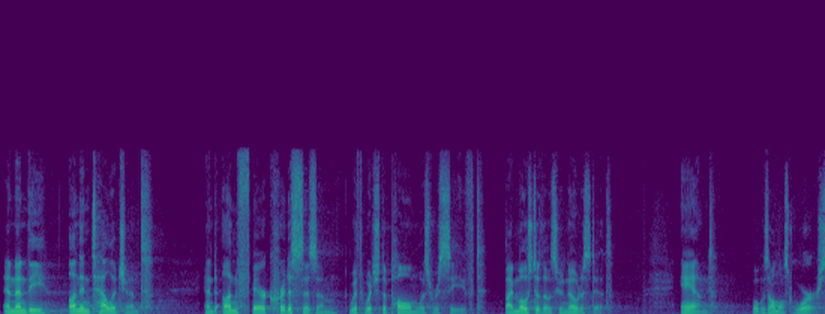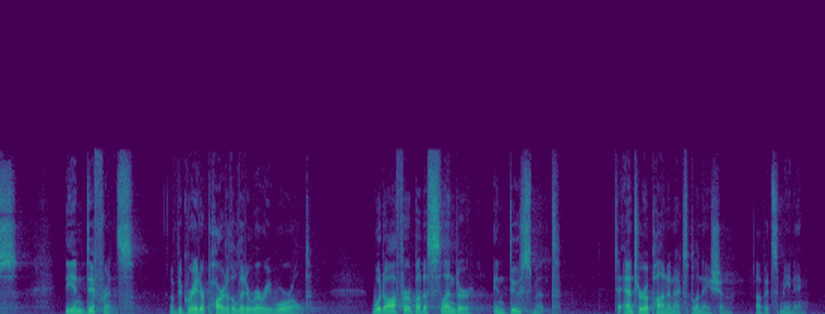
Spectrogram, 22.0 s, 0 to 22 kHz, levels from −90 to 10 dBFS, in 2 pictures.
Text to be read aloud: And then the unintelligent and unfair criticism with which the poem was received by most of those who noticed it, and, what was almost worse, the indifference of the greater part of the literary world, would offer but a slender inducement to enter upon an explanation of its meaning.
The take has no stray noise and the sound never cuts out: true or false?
false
